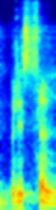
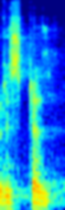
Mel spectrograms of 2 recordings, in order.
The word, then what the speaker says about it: bristle: pronounce these words yes it is bristle not bristol tea is silent now we have vocabulary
